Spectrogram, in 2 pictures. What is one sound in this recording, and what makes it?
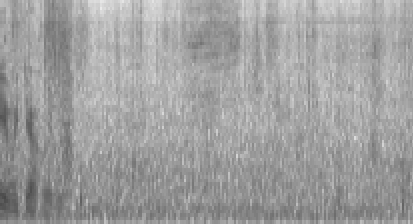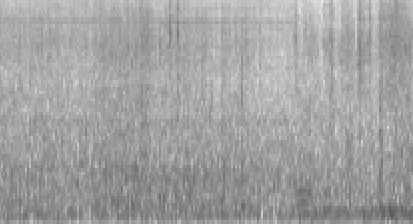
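A fire hose scrapes and slides over ice.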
